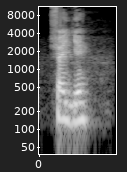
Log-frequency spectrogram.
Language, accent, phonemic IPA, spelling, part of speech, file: French, Canada, /fa.jɛ/, faillait, verb, LL-Q150 (fra)-faillait.wav
- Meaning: third-person singular imperfect indicative of faillir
